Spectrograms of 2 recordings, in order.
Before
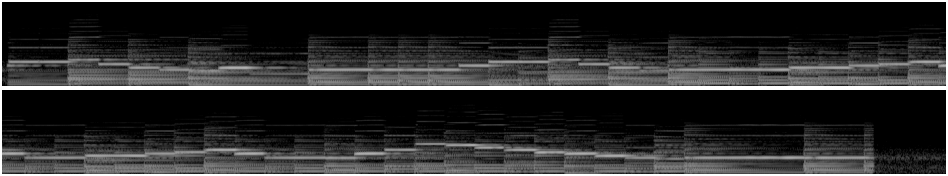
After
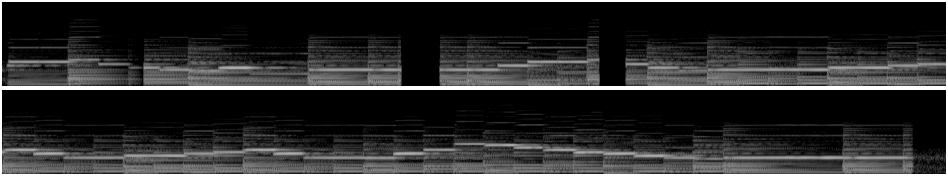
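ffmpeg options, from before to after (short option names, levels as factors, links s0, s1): -filter_complex "[0:a]asplit=5[s0][s1][s2][s3][s4];[s0]atrim=end=1.42,asetpts=PTS-STARTPTS,afade=t=out:st=0.73:d=0.69[s5];[s1]atrim=start=1.42:end=3.99,asetpts=PTS-STARTPTS,afade=t=in:d=0.004:c=hsin,afade=t=out:st=2.566:d=0.004:c=hsin,apad=pad_dur=0.39[s6];[s2]atrim=start=3.99:end=5.58,asetpts=PTS-STARTPTS,afade=t=in:d=0.004:c=hsin,afade=t=out:st=1.586:d=0.004:c=hsin[s7];[s3]atrim=start=5.58:end=5.85,asetpts=PTS-STARTPTS,volume=0[s8];[s4]atrim=start=5.85,asetpts=PTS-STARTPTS,afade=t=in:d=0.004:c=hsin[s9];[s5][s6][s7][s8][s9]concat=n=5:v=0:a=1"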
